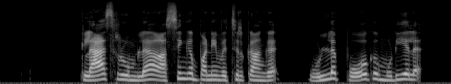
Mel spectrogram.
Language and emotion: Tamil, disgusted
